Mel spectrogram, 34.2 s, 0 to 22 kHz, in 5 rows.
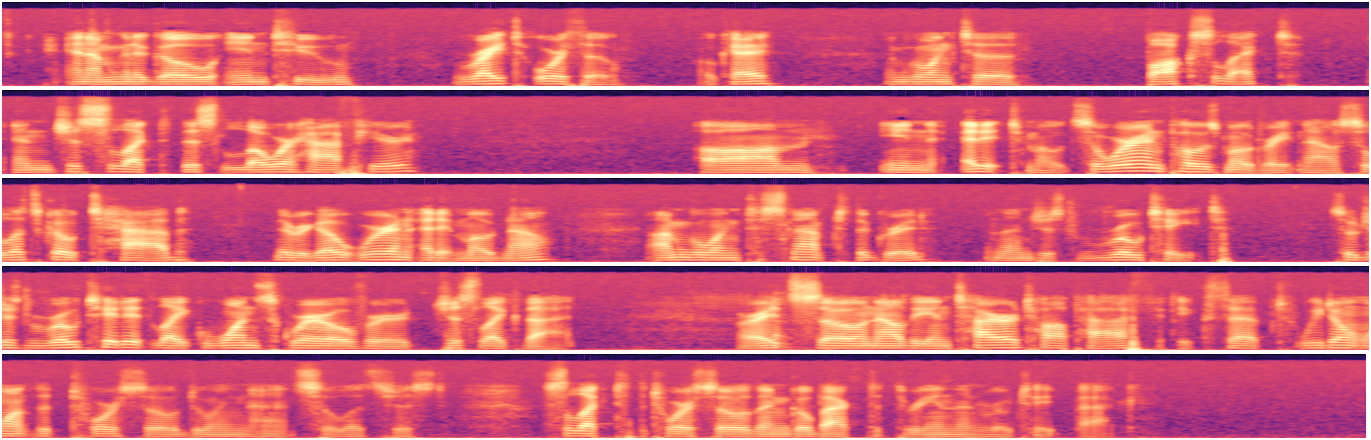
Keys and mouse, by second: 0.4 KP_1, 1.0 KP_1, 1.0 KP_3, 4.0-7.0 drag, 6.2 b, 14.3 Tab, 18.7 r, 24.8-26.5 middle drag, 26.5-27.8 right drag, 27.8 middle click, 29.4 KP_1, 30.6 KP_3, 32.1 r.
